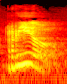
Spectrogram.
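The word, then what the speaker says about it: 리을: Terus ada yang ini namanya adalah real. Cara bacanya R atau L, R atau E.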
